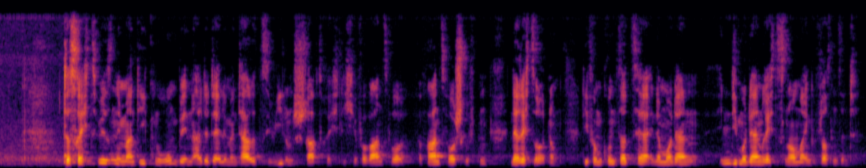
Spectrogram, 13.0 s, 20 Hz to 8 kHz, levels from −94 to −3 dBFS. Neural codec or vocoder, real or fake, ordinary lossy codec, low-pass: none; real; none; 7.2 kHz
